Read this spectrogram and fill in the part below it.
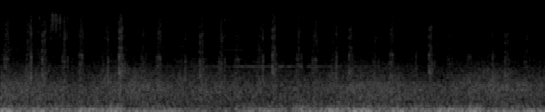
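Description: Footsteps crunch quickly on a stone path.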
